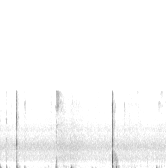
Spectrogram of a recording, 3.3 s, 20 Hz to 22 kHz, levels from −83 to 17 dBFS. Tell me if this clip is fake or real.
fake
